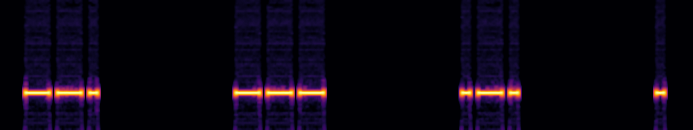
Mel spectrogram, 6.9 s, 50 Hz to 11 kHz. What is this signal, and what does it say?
Morse code, heard as a keyed tone, about 15 wpm, spaced as for 5 wpm, 1000 Hz. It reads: GORE
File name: qotdfiles / 5wpm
